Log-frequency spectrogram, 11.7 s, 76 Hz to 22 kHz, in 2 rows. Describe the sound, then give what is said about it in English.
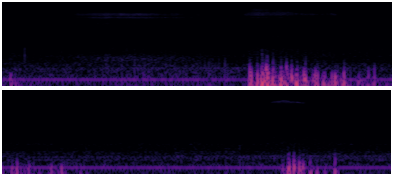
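Deep breaths taken during a mindfulness exercise, faint and airy, with a long rushing breath in the middle and a shorter one near the end, over quiet background hiss. “To get started, take 5 deep breaths.”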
